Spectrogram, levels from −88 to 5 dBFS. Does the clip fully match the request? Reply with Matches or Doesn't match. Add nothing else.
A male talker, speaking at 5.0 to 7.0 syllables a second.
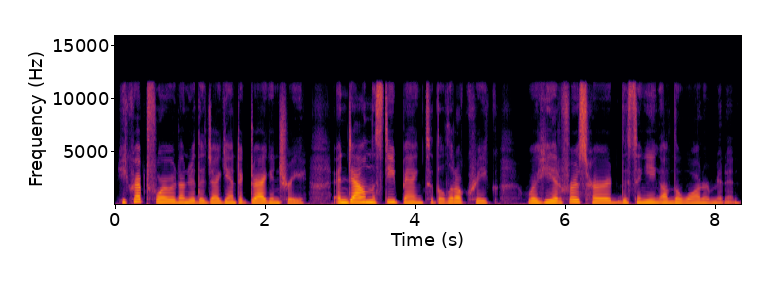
Doesn't match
